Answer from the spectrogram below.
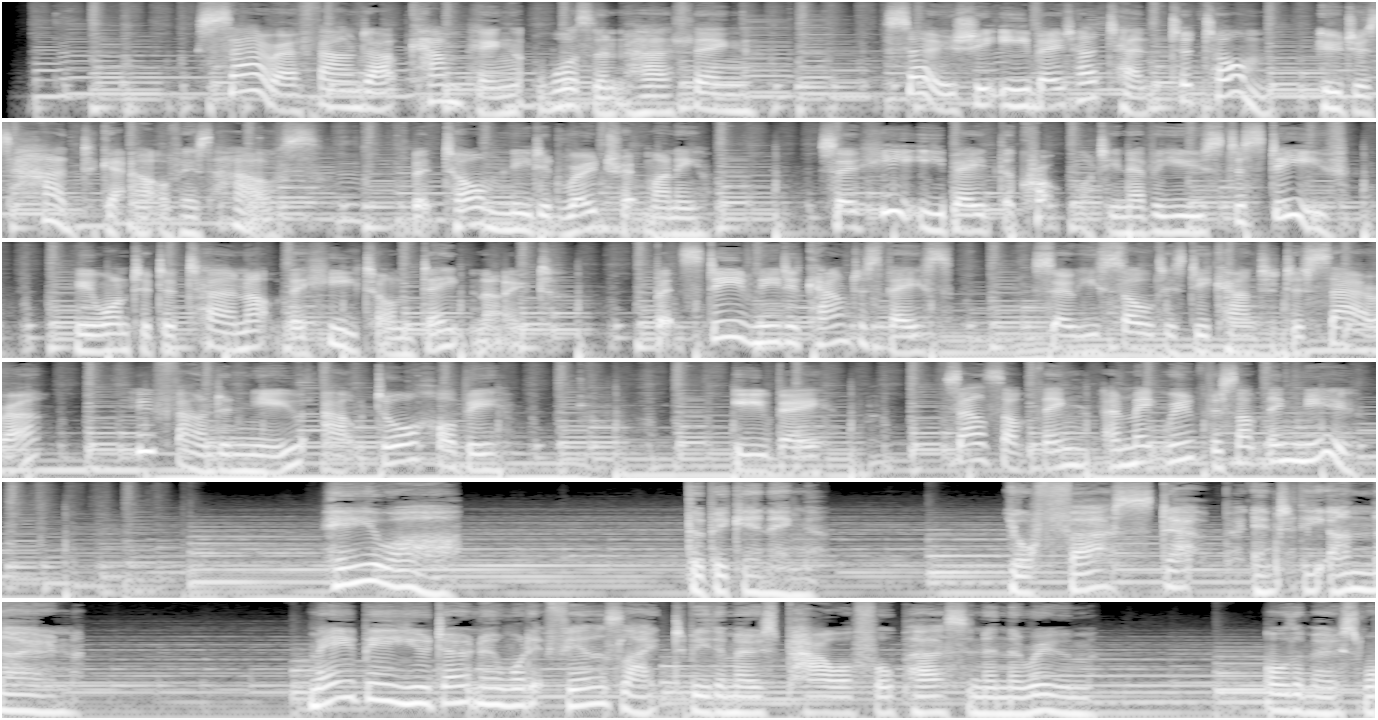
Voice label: commercial reel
